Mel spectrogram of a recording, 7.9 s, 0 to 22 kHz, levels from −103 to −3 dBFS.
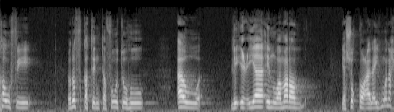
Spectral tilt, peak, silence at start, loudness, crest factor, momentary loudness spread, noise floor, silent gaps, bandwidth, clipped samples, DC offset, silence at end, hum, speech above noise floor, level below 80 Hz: -4 dB/octave; -6 dBFS; 0 s; -26 LUFS; 20 dB; 14 LU; -59 dBFS; none; 14 kHz; under 0.1%; under 0.1%; 0 s; none; 34 dB; -60 dBFS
